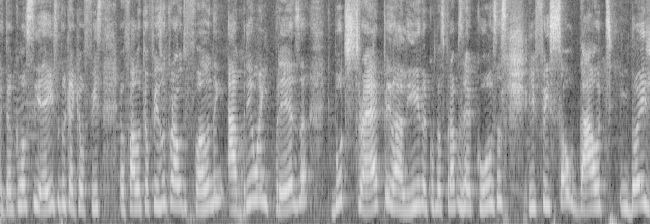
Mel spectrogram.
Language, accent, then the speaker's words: Portuguese; Natal, Rio Grande do Norte, Brazil; eu sou de Natal, Rio Grande do Norte, sou potiguar, tenho 24 anos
